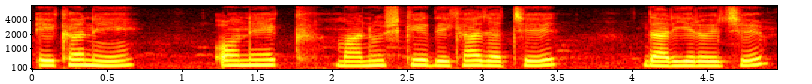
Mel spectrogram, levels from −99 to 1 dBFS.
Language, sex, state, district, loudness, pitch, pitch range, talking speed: Bengali, female, West Bengal, Alipurduar, -16 LUFS, 230 Hz, 215-245 Hz, 85 wpm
